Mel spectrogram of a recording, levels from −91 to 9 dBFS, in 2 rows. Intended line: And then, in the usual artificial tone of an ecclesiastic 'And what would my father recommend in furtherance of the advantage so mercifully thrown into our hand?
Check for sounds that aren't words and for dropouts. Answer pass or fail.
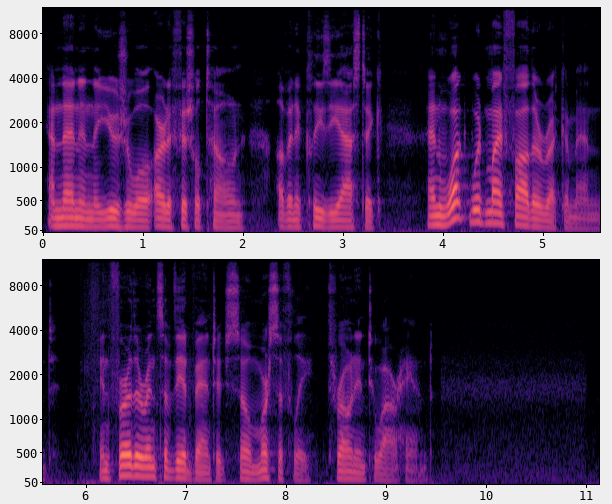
pass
